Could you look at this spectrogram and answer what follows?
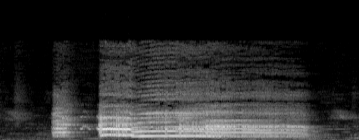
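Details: Desi rooster crowing: a short harmonic opening note, a brief pause, then one loud, sustained, raspy crow lasting about two seconds that holds level and fades at the end, with a quiet background.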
